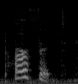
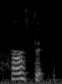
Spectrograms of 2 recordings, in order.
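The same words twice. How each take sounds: First: "perfect" said again higher, with extra emphasis; emphatic repeat. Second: Said in the usual way. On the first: Real, not acted. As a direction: lift the pitch and lean on "perfect".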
